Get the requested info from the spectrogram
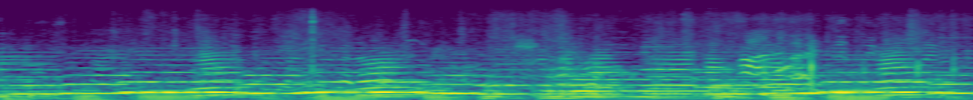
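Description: Wind band playing live, a melody in long held notes over sustained chords.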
